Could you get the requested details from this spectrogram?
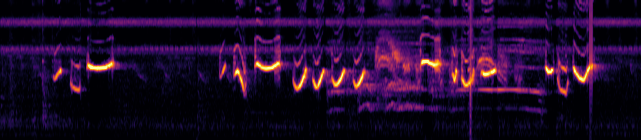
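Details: Common Iora singing busily: varied looping whistled notes, some rising and some dipping, run together in a lively chattering phrase after a short opening pair, with a faint constant electronic whine.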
